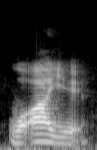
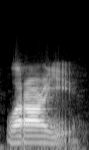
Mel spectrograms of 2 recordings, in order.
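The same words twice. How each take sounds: First: The t in 'what' becomes a glottal stop. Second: The t in 'what' sounds like a d. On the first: "Jadi T itu seolah-olah koma di atas gitu" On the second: "mereka bakal bilang T itu jadi seolah-olah huruf D"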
